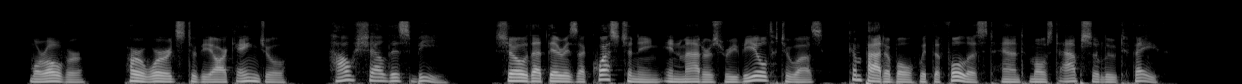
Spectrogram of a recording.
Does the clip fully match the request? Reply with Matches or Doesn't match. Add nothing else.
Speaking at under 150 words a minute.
Matches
